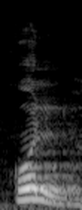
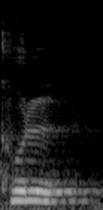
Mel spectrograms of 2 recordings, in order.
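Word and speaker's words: قُل: Ketika membaca huruf qaf itu qul, bukan dengan huruf kaf, kul. Nah, yang mana sudah kita bahas tadi huruf qaf, qul di aqsal lisan, dan pangkal lidahnya agak dinaikkan ke langit-langit seperti itu.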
